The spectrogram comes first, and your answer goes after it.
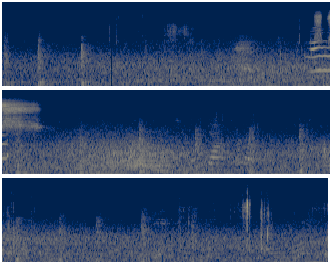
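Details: Tamed kitten and friendly cat showing affection; one short, bright meow with stacked harmonics partway through, over steady background hiss, with a person talking and occasional clicks.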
